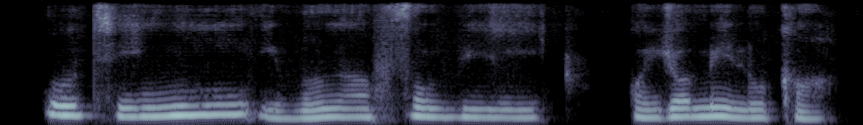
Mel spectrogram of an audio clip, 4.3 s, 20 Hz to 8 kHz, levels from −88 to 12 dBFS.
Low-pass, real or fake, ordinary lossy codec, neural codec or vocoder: 7.2 kHz; fake; none; codec, 16 kHz, 1.1 kbps, Voila-Tokenizer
